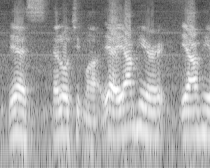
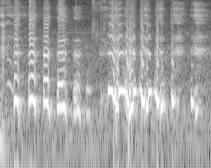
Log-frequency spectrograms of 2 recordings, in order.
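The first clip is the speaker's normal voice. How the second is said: sudden high, squealing laugh; laughing hard at a chat joke about the dog; high laugh burst. Real, not acted.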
